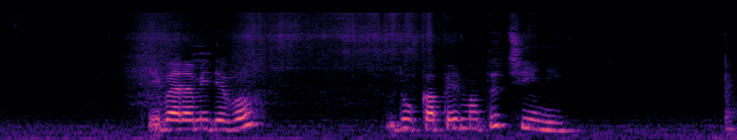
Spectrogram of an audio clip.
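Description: Sugar pours from a bowl into liquid in a steel blender jar.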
